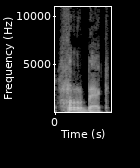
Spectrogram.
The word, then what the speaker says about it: Hrbek: Now, I know we don't make a big point of it on the air, and I'm going to say every broadcast, Kent Hrbek, Okay, but it technically that is a correct pronunciation, and man, did Musburger ever give me a hard time about that?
